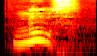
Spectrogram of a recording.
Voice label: mouse, norwegian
